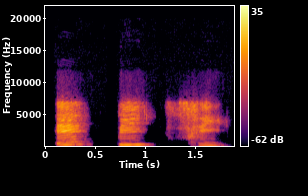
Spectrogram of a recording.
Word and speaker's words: épicerie: Épicerie, como un almacén de barrio. ¿Ok? Épicerie. Y la segunda E no se pronuncia.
